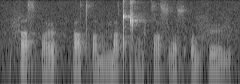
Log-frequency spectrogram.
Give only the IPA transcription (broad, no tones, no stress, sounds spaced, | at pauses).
f i sˤ p œ | œ tˤ ʔ ɔ mː ø tˤ ɡ͡ǁ ɔ v tˤ u sˤ l u sˤ ʔ u v f ø v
